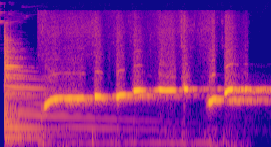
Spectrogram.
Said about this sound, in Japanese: バクとヒトデちゃんは口笛を吹きながら視線をそらしました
